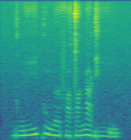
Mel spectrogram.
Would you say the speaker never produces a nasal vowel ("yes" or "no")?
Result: yes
